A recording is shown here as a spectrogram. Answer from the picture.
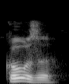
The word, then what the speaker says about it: Gose: Ein Alemannia Craft Beer Goose Mania. – Oder auch Gose. – Gose? Ja. Ich weiß nicht genau, wie das ausgesprochen wird,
